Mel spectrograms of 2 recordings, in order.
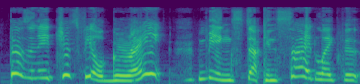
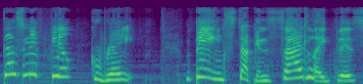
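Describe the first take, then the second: First: It is said in a different character voice. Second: It is said in Monokuma's character voice.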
